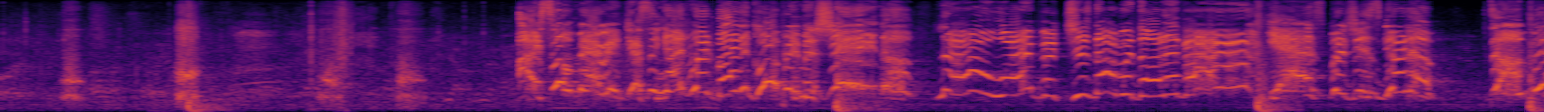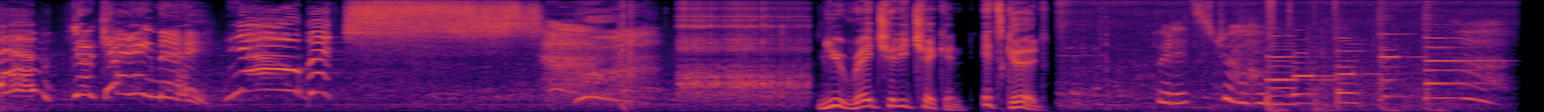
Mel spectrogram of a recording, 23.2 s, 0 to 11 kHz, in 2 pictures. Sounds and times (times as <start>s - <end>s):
Speech: 17.7s - 19.5s
Music: 21.1s - 22.9s.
